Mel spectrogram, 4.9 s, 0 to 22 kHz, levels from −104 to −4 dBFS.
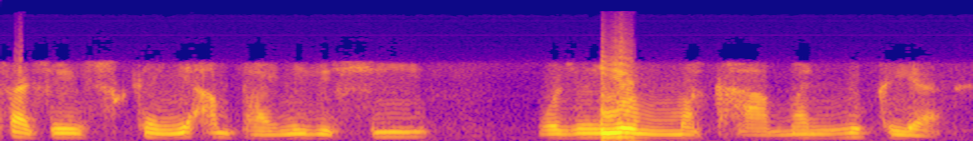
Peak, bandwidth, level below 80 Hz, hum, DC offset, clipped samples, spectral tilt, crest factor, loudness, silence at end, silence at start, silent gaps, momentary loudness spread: -2 dBFS; 11 kHz; -52 dBFS; none; under 0.1%; under 0.1%; -6.5 dB/octave; 14 dB; -17 LUFS; 0.05 s; 0 s; none; 14 LU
